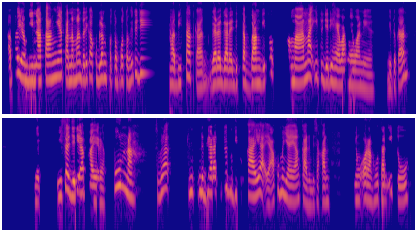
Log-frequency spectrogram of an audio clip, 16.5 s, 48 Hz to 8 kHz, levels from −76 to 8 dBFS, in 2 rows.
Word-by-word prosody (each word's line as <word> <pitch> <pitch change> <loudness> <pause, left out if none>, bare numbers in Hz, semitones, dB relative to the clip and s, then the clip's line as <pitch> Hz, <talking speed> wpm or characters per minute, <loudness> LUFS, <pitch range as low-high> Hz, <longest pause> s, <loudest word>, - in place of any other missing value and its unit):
apa, 315 - -7
ya, 275 -4 +4
binatangnya, 225 +4 +5
tanaman 225 +4 +2
tadi 230 +1 -2
kalau 250 - -1
aku 235 - -10
bilang 245 +1 +2
potong-potong 210 0 -6
itu 300 - -5
di 305 +3 -1 0.5
habitat, 195 +8 +1
kan, 160 -3 -2
gara-gara 195 0 +2
ditebang 195 0 +3
gitu, 205 +8 -10 0.4
ke - - -5
mana 205 +5 +6
itu 260 -1 -13
jadi 210 -2 -3
hewan-hewannya, 175 -5 -3 0.3
gitu, 155 +3 -9
kan? 260 +10 0 0.8
Jad - - -6 0.3
bisa 230 +9 -1
jadi 255 +4 +4
apa - - -23
akhirnya? 175 -2 -4 0.2
Punah. 325 - +3 0.4
Sebenarnya, 290 +9 -3 0.4
ne 275 - -3 0.2
negara 265 +4 +1
kita 330 +7 -12
begitu 240 -3 -12
kaya 230 +3 +3
ya, - - -3
aku 280 - -12
menyayangkan, 185 - -3
misalkan 175 +3 -6 0.5
yang 190 0 -9
orang 195 -3 +1
hutan 190 0 -4
itu 185 -7 -8
215 Hz, 155 wpm, -23 LUFS, 190-250 Hz, 0.8 s, mana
